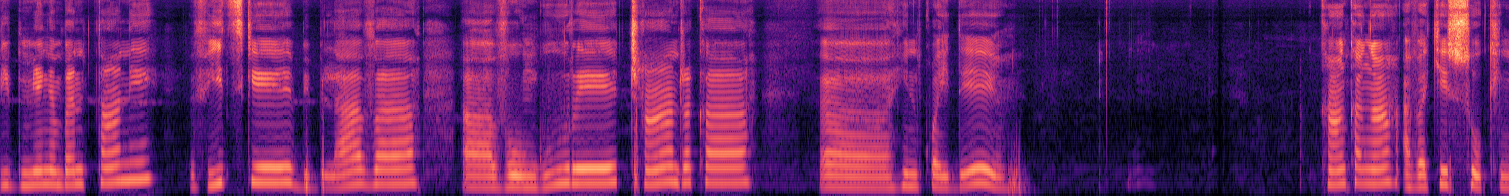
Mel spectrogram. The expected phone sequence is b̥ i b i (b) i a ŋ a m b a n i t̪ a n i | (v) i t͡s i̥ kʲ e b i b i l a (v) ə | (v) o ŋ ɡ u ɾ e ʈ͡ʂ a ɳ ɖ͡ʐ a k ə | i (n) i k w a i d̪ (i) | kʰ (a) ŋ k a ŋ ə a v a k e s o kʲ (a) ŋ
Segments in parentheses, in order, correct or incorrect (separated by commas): incorrect, correct, correct, correct, correct, incorrect, correct, incorrect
